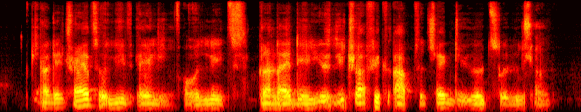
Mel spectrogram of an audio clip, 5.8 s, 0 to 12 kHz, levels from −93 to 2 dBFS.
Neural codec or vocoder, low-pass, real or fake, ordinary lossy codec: codec, 24 kHz, 1.5 kbps, HILCodec; none; fake; none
